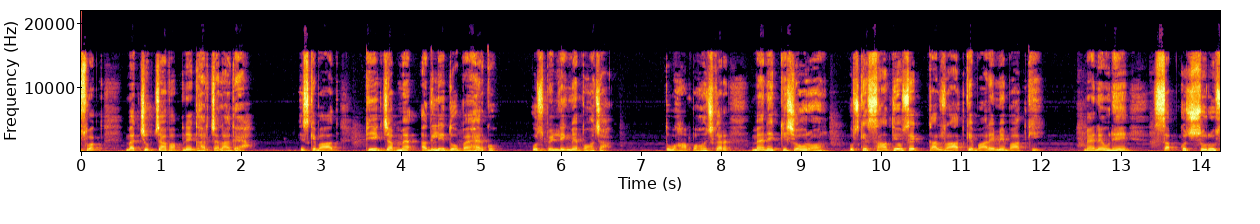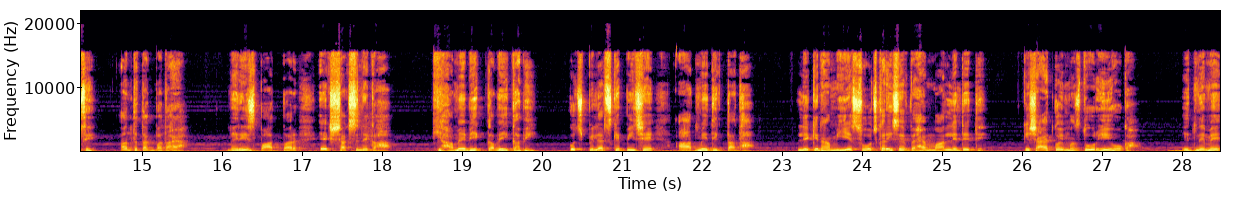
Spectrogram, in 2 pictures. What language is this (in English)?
Hindi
